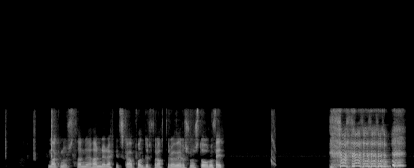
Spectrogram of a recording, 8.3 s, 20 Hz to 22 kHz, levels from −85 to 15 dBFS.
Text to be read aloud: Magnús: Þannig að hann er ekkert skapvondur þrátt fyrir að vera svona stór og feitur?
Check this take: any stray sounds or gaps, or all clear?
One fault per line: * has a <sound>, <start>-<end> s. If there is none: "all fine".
* has a chirp, 5.4-5.5 s
* has a laugh, 6.6-8.1 s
